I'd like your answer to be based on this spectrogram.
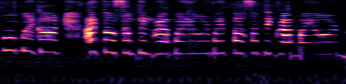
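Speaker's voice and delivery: high panicked boy voice, imitating; mock a boy bawling in fear; imitating crying boy. Crying boy tells the girls something grabbed him, high panicked imitation. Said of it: "he's dead ass crying".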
